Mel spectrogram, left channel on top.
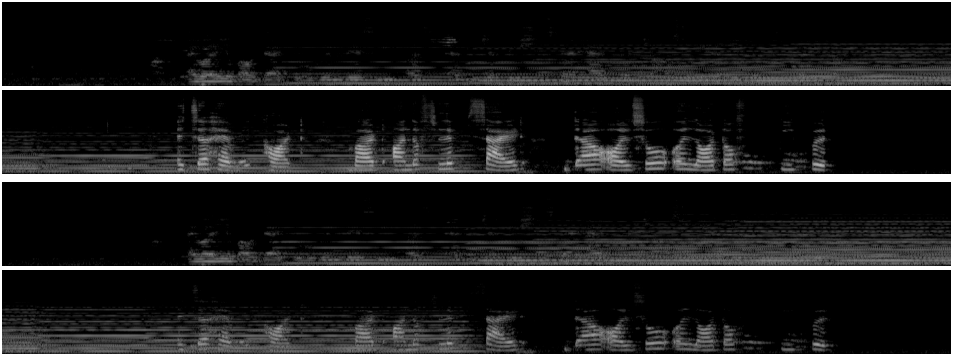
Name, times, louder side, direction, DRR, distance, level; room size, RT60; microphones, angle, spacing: voice 1, 1.8-8.5 11.3-11.6 14.7-14.8, equal, ahead, 0.8 m, -50 dB
Organ, 2.7-14.5, right 2 dB, 65° right, 0.7 m, -43 dB
voice 2, 11.2-12.4 12.9-14.7 15.2-17.7, left 9 dB, 80° left, 0.3 m, -31 dB
3.3 x 3.0 x 4.7 m
head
